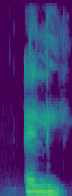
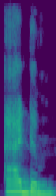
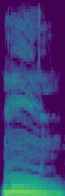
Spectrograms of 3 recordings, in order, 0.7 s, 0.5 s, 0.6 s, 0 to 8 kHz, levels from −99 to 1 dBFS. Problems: constant background noise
